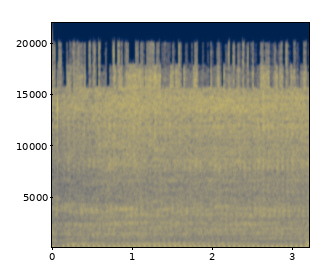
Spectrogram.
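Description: A 2015 TaoTao 125D small motorcycle engine idles close up, a steady, even chugging pulse with a fast regular beat, loud and alone without any voices.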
